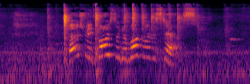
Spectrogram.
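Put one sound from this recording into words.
Elevator buttons beep as they are pressed.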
